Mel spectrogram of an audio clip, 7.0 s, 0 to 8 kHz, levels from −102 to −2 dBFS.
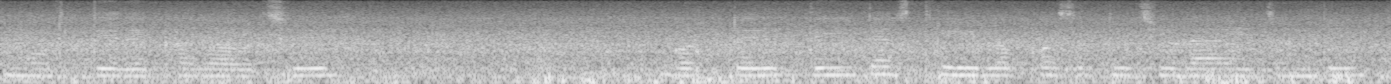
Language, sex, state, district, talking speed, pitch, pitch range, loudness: Odia, female, Odisha, Khordha, 85 wpm, 220 Hz, 215-225 Hz, -14 LUFS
